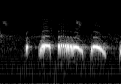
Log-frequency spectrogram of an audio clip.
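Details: Decoy spotted dove calling: a quick short note, an arched coo, a long level coo falling at its end, then a final arched coo, all mellow and low.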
